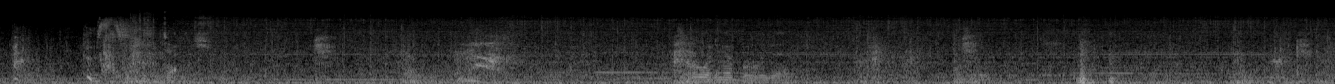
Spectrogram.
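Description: A laser beam hums and crackles as it cuts through metal.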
